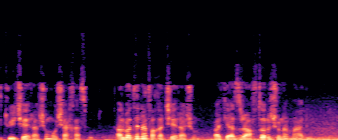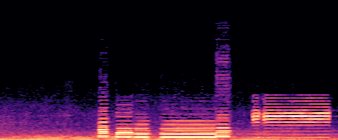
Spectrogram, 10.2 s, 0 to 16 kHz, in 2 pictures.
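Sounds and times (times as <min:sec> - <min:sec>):
low rumble of heavy traffic in Tehran Iran: 0:00.0 - 0:10.1
speech: 0:00.1 - 0:05.0
car horns honking on a busy street in Tehran Iran: 0:06.5 - 0:10.1.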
